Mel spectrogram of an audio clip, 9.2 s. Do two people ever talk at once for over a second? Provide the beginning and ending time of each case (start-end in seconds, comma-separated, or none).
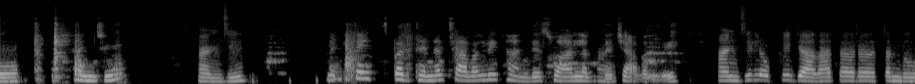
none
